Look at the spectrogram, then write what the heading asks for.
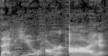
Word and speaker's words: Zuri: Zuri, spelled Z-U-R-I, Zuri.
